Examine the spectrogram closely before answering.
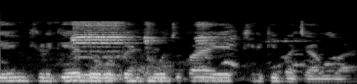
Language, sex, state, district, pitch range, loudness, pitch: Hindi, male, Bihar, Araria, 150-160 Hz, -16 LUFS, 160 Hz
